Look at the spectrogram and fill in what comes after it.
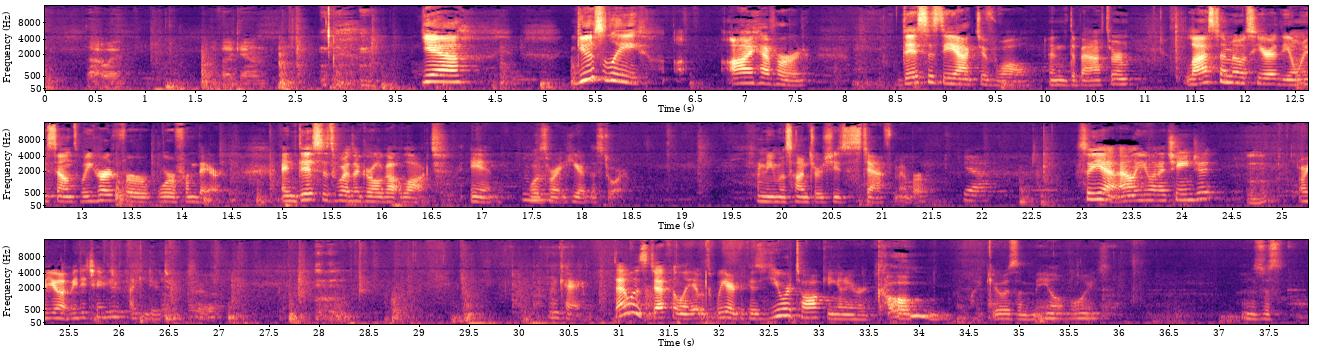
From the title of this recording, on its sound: Snow Hill On Location: locker room & Tunnel Room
